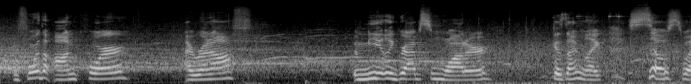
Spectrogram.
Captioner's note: applause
